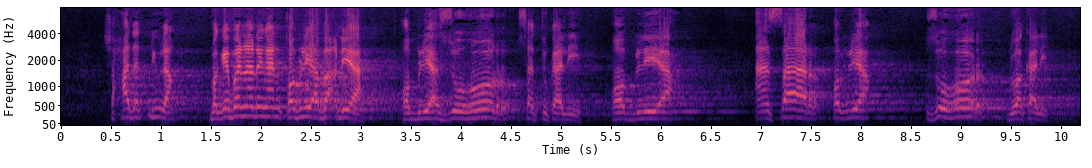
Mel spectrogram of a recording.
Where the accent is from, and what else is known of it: Sumatra, Indonesia; born there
